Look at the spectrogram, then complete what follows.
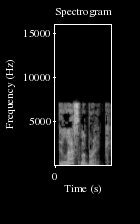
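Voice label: "elasmobranch", British English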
